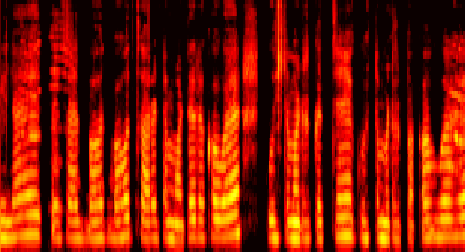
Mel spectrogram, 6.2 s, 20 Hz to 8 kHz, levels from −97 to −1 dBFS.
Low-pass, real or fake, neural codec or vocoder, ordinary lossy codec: none; real; none; none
